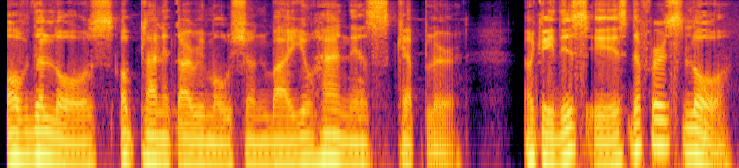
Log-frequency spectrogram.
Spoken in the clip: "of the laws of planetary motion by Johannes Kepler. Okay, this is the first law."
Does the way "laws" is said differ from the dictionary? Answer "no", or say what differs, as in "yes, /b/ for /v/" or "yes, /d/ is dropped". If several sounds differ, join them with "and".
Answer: yes, /s/ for /z/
